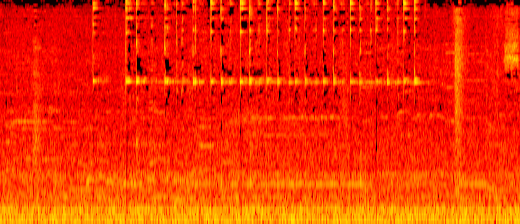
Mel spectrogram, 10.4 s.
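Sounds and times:
low hum: 0.0s - 10.3s
spoon stirring and clinking in a cup: 1.8s - 8.8s.

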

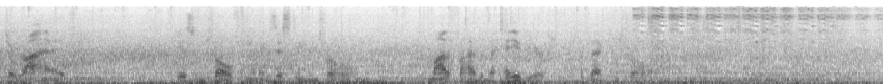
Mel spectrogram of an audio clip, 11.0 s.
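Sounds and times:
dense noisy background: 0.0s - 11.0s
speech: 0.1s - 1.1s, 2.2s - 4.7s, 5.4s - 8.8s
high squeaky squealing: 7.2s - 11.0s.

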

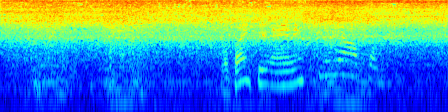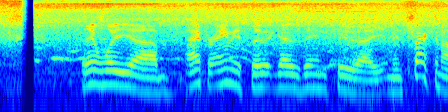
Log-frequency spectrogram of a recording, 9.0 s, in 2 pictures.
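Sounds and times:
sewing machine running, stitching binding: 0.2s - 3.8s
speech: 2.2s - 4.0s, 5.3s - 8.9s.

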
